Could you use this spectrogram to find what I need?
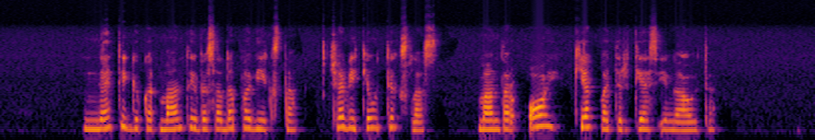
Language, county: Lithuanian, Vilnius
